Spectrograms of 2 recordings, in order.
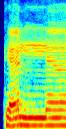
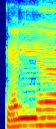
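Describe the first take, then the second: No difference in how they are said.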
